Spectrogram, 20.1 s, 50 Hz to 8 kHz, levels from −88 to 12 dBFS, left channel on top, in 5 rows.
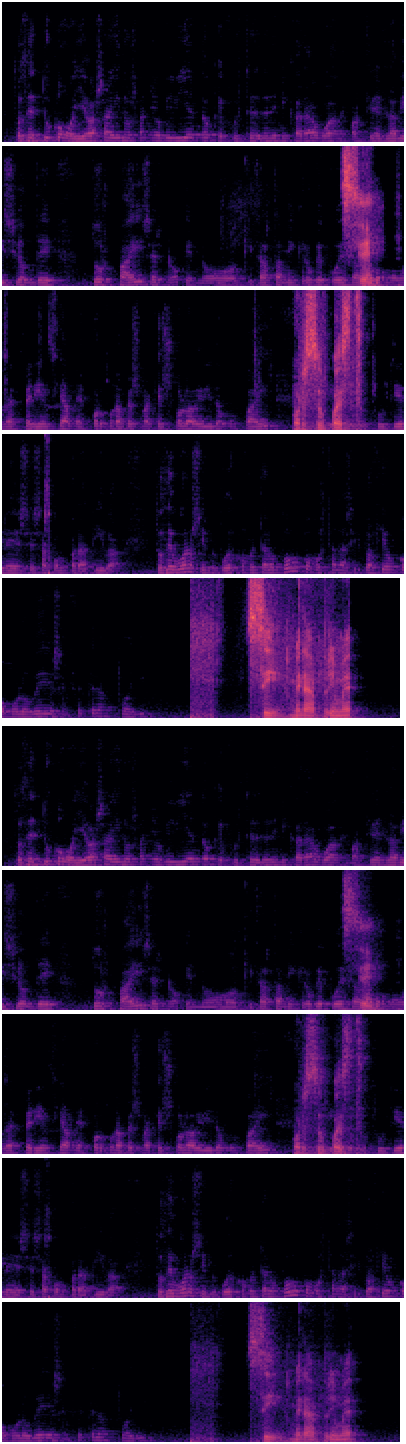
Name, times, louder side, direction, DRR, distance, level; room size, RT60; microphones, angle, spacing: voice 1, 0.0-11.4 11.9-17.5, left 1 dB, 15° left, 1.3 m, -48 dB
voice 2, 7.4-7.8 11.0-11.6 18.0-18.3 18.5-19.6, left 12 dB, 55° left, 0.4 m, -28 dB
10.0 x 4.0 x 5.6 m
head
